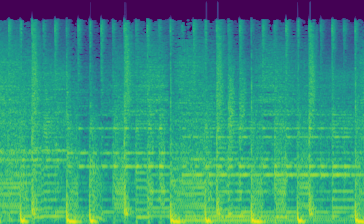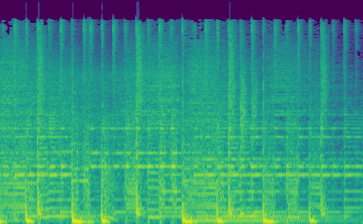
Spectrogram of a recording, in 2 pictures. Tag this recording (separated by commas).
Music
